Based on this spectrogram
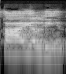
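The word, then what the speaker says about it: ptyalin: food to simple sugar with the help of thailand enzyme okay take note of the pronunciation of the word of the word spelled as p-t-y-a-l-i-n it's a thailand okay thailand enzyme when we say enzyme it is a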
